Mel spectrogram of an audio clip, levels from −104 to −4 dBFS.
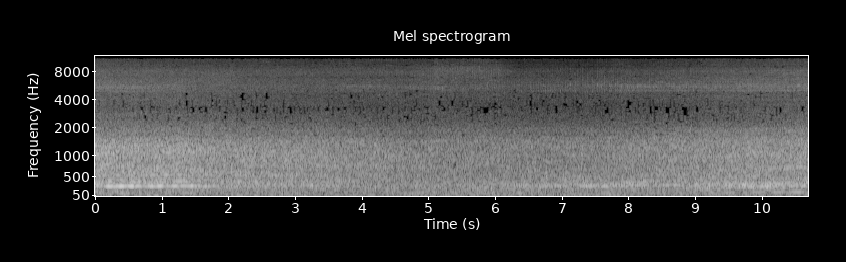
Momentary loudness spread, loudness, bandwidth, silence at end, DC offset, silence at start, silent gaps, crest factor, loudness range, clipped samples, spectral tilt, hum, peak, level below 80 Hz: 10 LU; -34 LUFS; 11.5 kHz; 0 s; under 0.1%; 0 s; none; 16 dB; 7 LU; under 0.1%; -5 dB/octave; none; -16 dBFS; -52 dBFS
